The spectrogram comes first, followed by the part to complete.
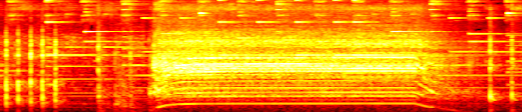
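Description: Electric blender motor running steadily for about three seconds, grinding granulated sugar into superfine sugar, then winding down with a falling pitch when switched off.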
